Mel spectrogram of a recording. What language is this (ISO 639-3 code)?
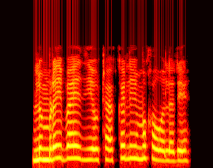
pus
